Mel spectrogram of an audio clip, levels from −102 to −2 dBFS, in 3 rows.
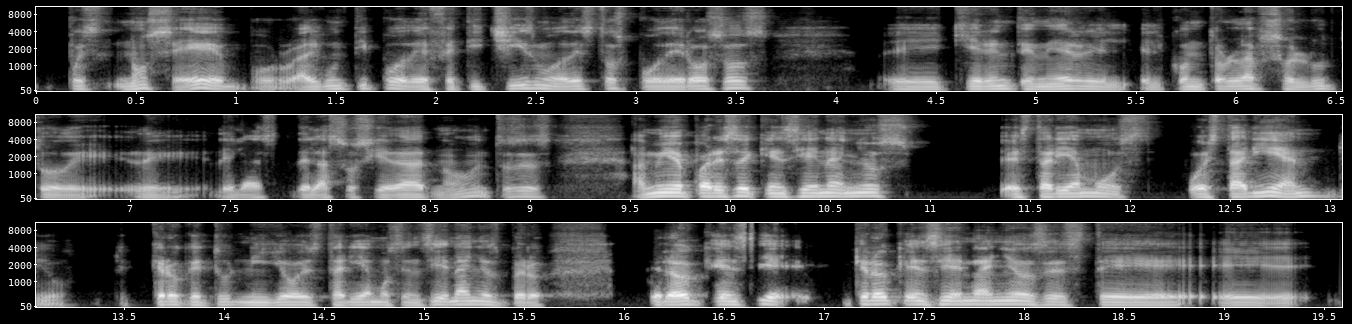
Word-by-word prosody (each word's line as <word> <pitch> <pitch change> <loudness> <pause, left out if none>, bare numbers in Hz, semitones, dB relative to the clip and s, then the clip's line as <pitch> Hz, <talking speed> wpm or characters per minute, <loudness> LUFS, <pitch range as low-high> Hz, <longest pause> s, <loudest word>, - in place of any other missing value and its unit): pues - - -8
no - - -3
sé, - - +2
por - - -8
algún 105 +4 -2
tipo 120 +3 -3
de 95 - 0
fetichismo 100 +4 -3
de 105 - +1
estos 105 0 -7
poderosos, 105 +8 -2 0.5
eh, 90 -1 -5
quieren 105 +1 -1
tener 100 +2 -1
el 90 -3 -5
el 90 - -8
control 95 +2 -3
absoluto 100 -2 -3
de 85 - -4 0.3
de - - -8
de - - -7
las 90 0 -5
de - - -3
la - - -1
sociedad 95 -1 -1
¿no? 100 +11 -8
Entonces, 110 -2 -8 0.4
a - - -5
mí 130 +4 +7
me 135 - +8
parece 125 +3 +6
que 125 - -2
en 120 - +3
100 130 +1 +2
años 125 -9 0 0.3
estaríamos 115 -4 +1
o - - +1
estarían, 125 +4 +2
digo, - - -10 0.4
creo 115 - +4
que 110 - 0
tú 110 +4 -6
ni 100 -1 -2
yo 105 0 +4
estaríamos 105 +1 -1
en 95 - -5
100 120 0 0
años, 125 -2 +1
pero, 470 - 0 0.5
creo 480 +2 +8
que - - +1
ese - - +2 0.3
creo 135 0 +6
que - - +2
en 130 - +3
100 135 -1 +3
años, 130 -3 +3
este, 105 - 0 0.5
eh, 390 - -10
110 Hz, 180 wpm, -22 LUFS, 100-125 Hz, 0.5 s, me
